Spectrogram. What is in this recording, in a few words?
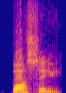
"bossy", American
